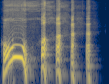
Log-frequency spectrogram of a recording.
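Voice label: Vox Happy, Korean; heroes; Kain; kings raid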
